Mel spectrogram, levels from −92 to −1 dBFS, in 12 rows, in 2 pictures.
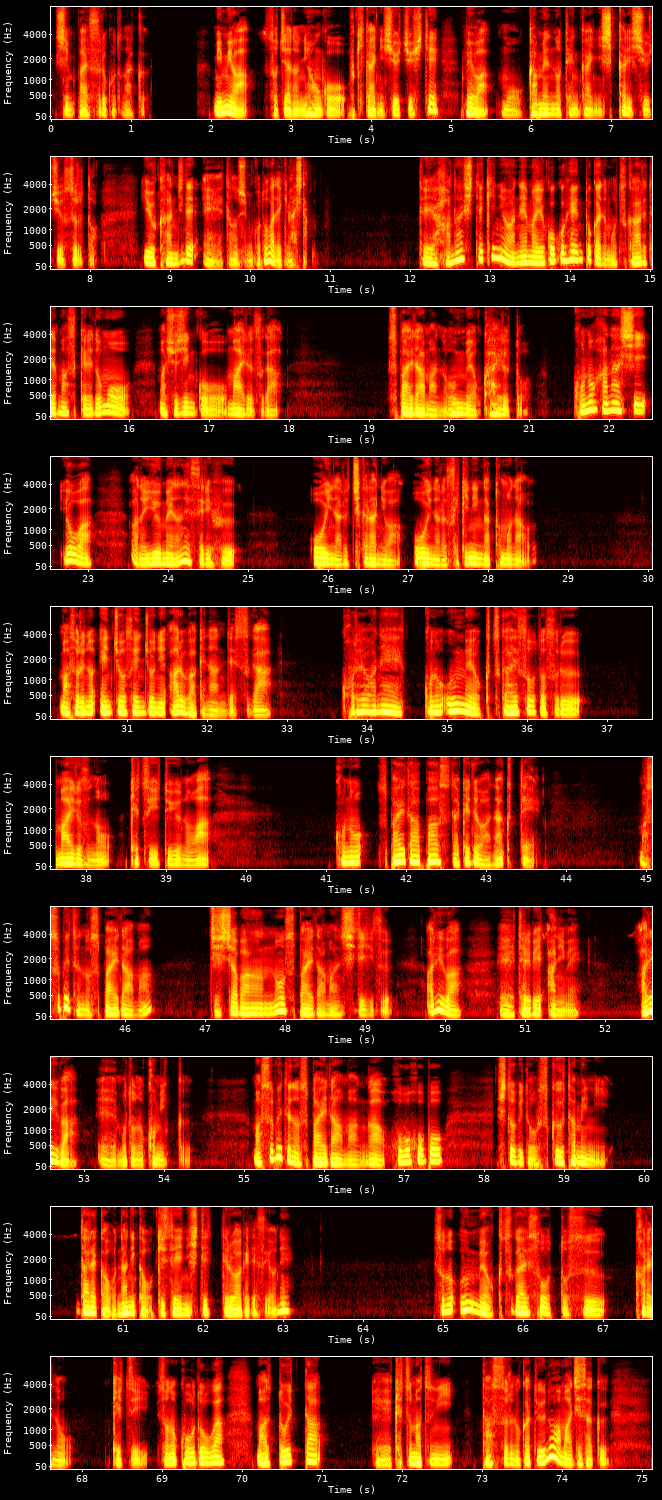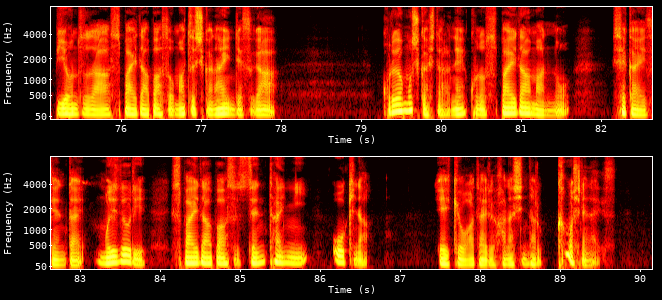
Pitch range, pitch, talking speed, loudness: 90-115 Hz, 100 Hz, 285 characters per minute, -22 LUFS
